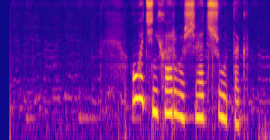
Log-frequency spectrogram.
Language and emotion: Russian, positive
